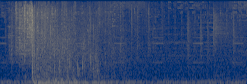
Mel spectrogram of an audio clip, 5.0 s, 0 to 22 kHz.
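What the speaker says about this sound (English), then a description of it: "Okay, that's the boom." A deep thunderous explosion from the video game Girls Frontline 2 booms out with a sharp onset, then rumbles and decays over a couple of seconds into faint scattered debris sounds.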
